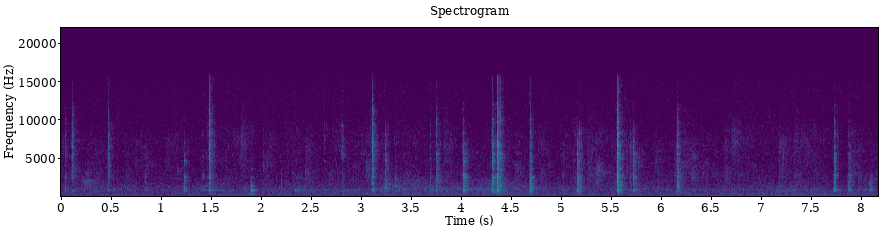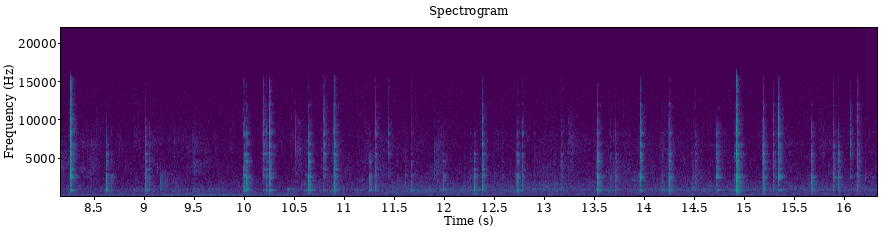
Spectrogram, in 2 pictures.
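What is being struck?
Metal soap tin.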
